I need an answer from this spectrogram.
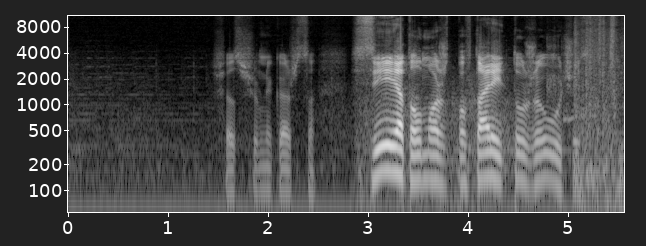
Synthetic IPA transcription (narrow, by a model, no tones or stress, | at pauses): ɕasɪɕːomnʲekaʐɨt̪sə | sʲɪet̪əlˠmo̞ʐɨt̪̚pəft̪ɐɾʲit̚ʲt̪uʐɨut͡ɕɪsʲtʲ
